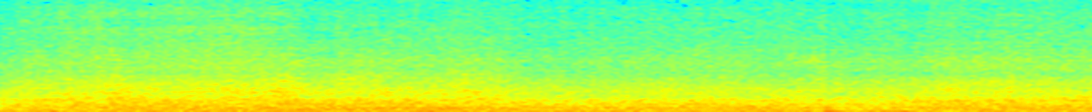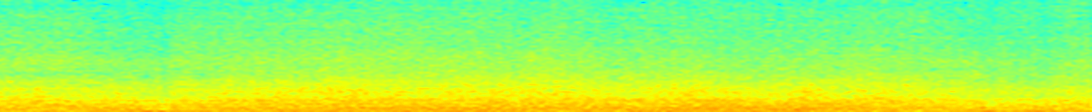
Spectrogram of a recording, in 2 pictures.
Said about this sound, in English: The tide's coming in.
